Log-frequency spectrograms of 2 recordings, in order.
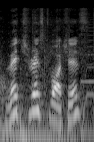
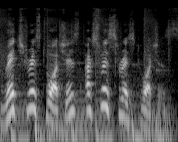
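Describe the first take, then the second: First: The sentence is spoken at a fast pace. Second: The sentence is spoken at a slow pace. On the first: "try again fast" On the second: "Slowly first"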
